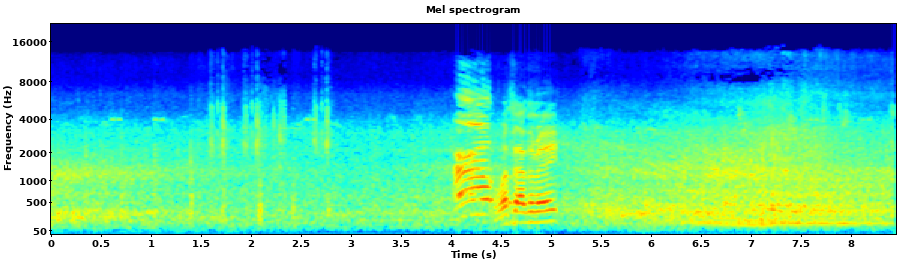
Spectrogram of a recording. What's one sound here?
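Running footsteps slap on a paved road close by.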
